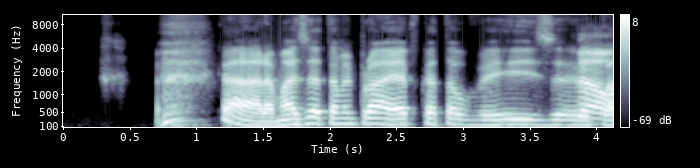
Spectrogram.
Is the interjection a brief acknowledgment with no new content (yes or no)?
no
